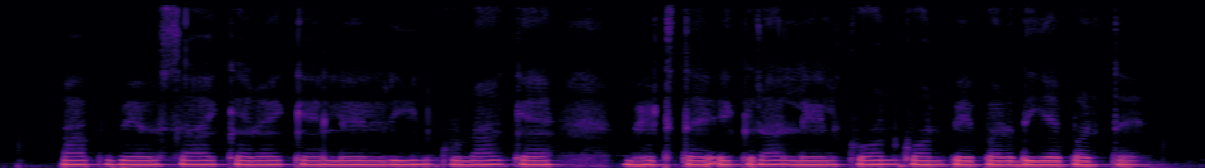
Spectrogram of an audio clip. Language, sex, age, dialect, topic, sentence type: Maithili, female, 18-24, Angika, banking, question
